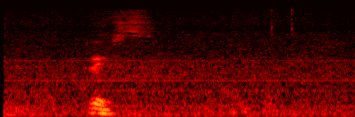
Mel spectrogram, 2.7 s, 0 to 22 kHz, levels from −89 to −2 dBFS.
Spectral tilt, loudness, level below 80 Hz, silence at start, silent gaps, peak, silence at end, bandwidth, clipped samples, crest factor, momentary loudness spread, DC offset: -5.5 dB/octave; -49 LUFS; -70 dBFS; 0 s; none; -26 dBFS; 0 s; 16.5 kHz; under 0.1%; 24 dB; 16 LU; under 0.1%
